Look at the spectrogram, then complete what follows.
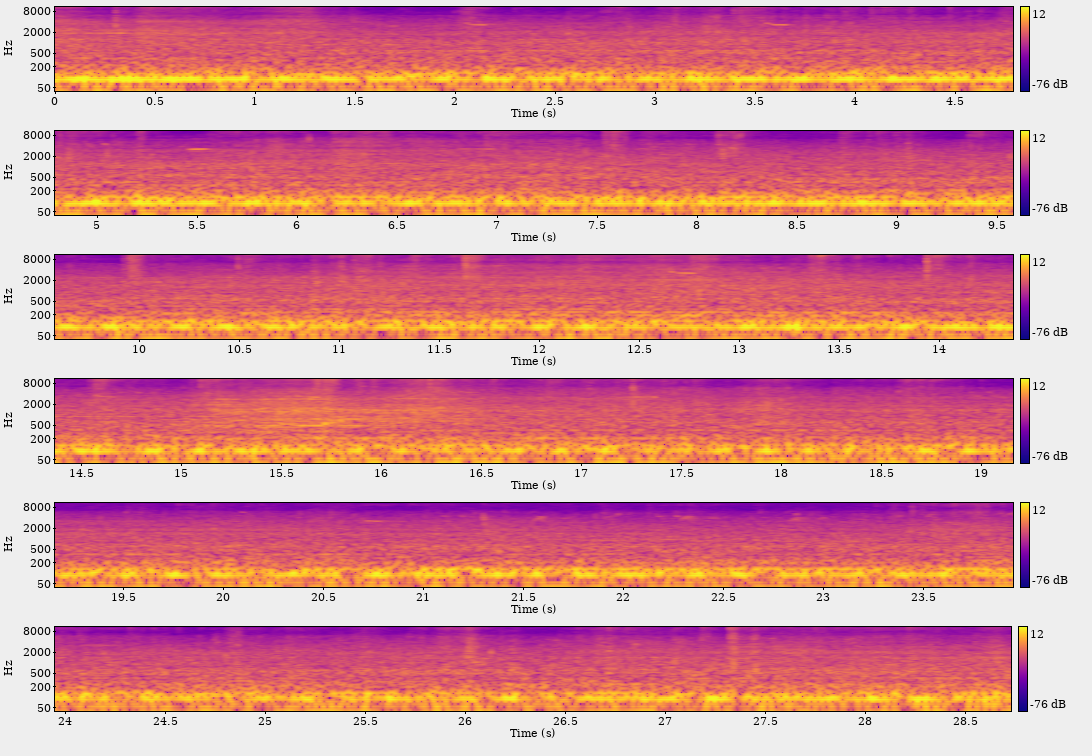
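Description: Steady low drone of a multi-purpose offshore support vessel's engines as it moves across the harbour, under a haze of wind and water noise.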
